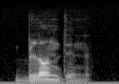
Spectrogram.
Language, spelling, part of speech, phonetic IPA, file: Polish, blondyn, noun, [ˈblɔ̃ndɨ̃n], Pl-blondyn.ogg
